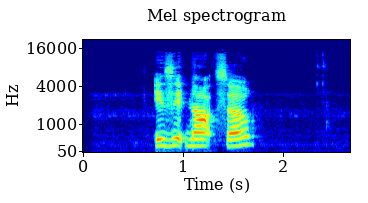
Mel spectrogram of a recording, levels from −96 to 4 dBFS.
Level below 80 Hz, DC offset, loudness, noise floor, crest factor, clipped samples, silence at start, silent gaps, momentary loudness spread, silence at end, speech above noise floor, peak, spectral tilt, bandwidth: -80 dBFS; under 0.1%; -24 LUFS; -76 dBFS; 20 dB; under 0.1%; 0.7 s; none; 9 LU; 1 s; 53 dB; -8 dBFS; -1 dB/octave; 13.5 kHz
